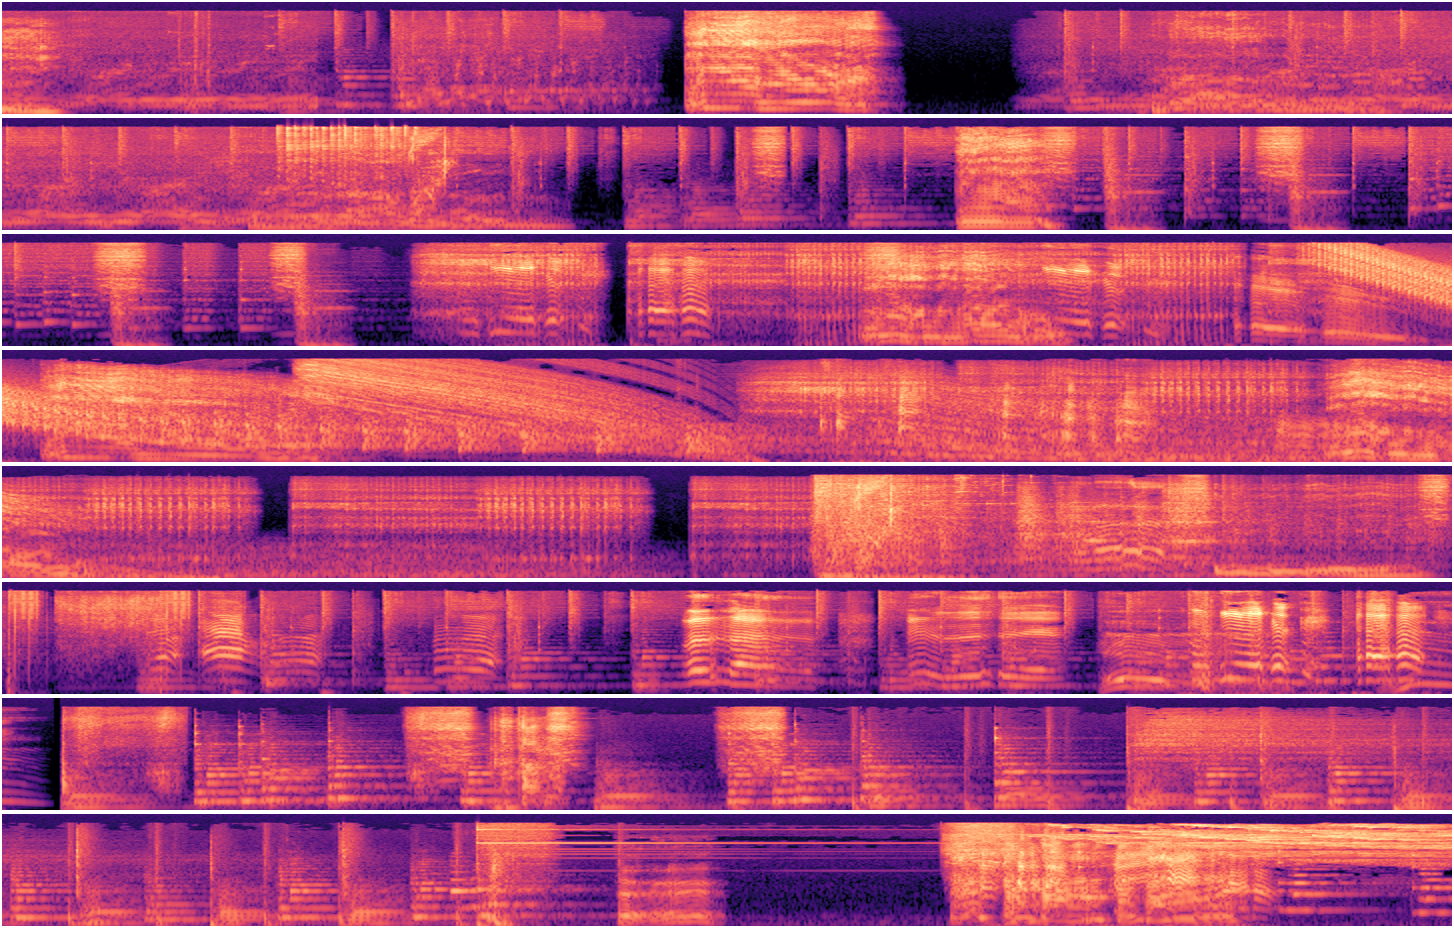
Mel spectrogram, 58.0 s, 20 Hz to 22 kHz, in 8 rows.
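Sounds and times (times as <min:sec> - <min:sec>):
cartoon crash: 0:21.4 - 0:27.6, 0:33.1 - 0:35.2
cartoon music with deep hit: 0:21.5 - 0:31.6, 0:33.0 - 0:36.2, 0:42.0 - 0:54.1.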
